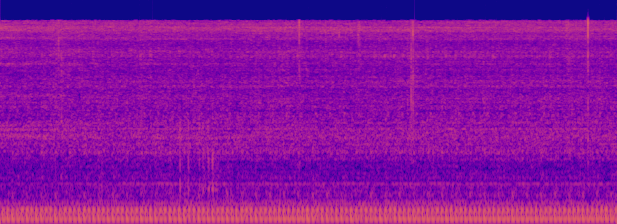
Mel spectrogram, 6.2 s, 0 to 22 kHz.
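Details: 2007 BMW 335 idling with a lumpy, uneven beat and occasional stumbles, a misfire with fault codes. It appeared after winter storage and a valve cover gasket change; cause unknown.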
